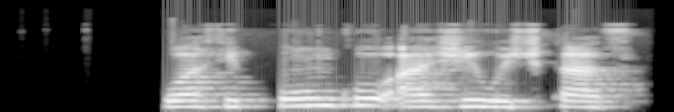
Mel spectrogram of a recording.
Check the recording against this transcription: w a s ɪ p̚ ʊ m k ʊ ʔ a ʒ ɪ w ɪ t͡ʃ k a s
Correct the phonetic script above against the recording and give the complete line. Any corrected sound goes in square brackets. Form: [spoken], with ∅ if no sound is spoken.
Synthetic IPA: w a s ɪ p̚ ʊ [ŋ] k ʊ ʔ a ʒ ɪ w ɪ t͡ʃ k a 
